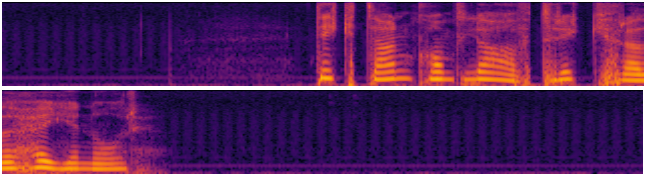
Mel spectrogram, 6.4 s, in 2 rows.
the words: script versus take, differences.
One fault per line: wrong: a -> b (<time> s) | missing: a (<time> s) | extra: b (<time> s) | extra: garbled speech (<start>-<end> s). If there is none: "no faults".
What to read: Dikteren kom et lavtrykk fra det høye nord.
no faults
